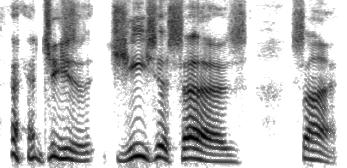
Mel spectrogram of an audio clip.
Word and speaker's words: Jesus' Son: It's called Jesus' Son with the possessive after it, so you pronounce it with possesses of Jesus's son.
